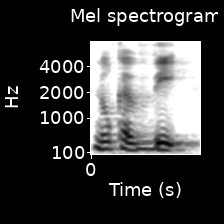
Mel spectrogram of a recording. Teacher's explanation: இது தரஃபுல் லிசான் நுனி நாவு எழுத்து. நுனி நாவு மேல் பற்களுக்கு கீழே வச்சு சொல்லணும்.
